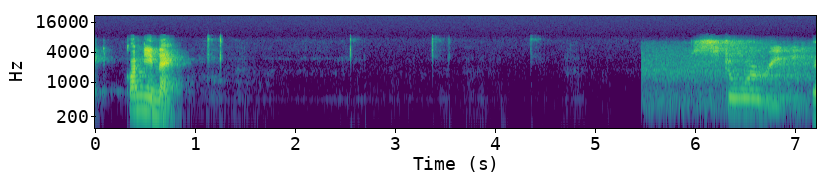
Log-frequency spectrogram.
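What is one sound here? A child speaks a short word over an online call.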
